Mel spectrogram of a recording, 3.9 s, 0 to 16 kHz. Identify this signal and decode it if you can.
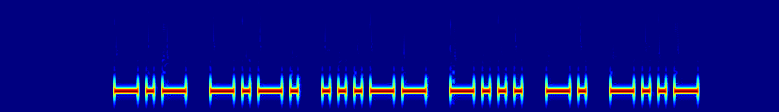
Morse code, heard as a keyed tone, about 30 wpm, 700 Hz. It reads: KC3BNX
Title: USA Call Signs - 6 Characters - Repeated 2x - 30wpm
